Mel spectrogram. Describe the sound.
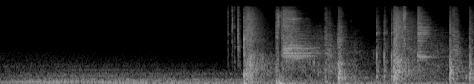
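Gunshots at an indoor shooting range: after a low, steady rumble, a rapid series of loud, sharp cracks breaks out. Some of the shots come in quick pairs, and the firing goes on to the end.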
